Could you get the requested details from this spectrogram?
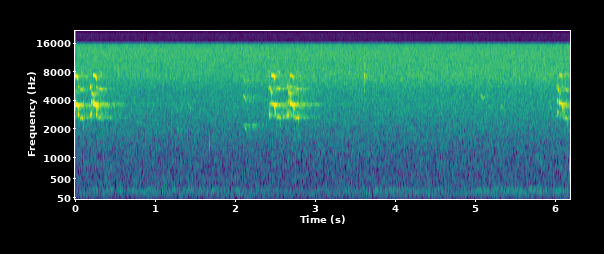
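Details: Female Hooded Robin recorded in Canberra, 29 February 2020: brief clusters of thin, high chirping notes with a lower slurred note, repeated roughly every two to three seconds against a constant low background rumble.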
